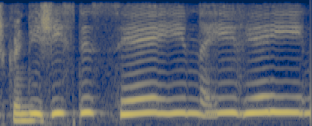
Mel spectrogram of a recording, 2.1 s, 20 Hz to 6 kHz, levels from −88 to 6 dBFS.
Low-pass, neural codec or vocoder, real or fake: 5.4 kHz; codec, 16 kHz, 0.5 kbps, X-Codec, HuBERT features, trained on LibriSpeech; fake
